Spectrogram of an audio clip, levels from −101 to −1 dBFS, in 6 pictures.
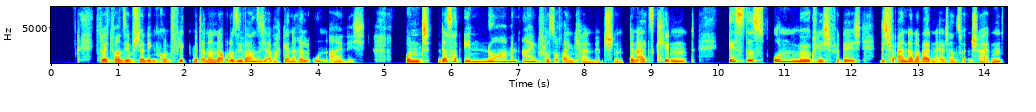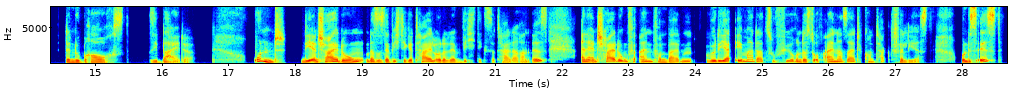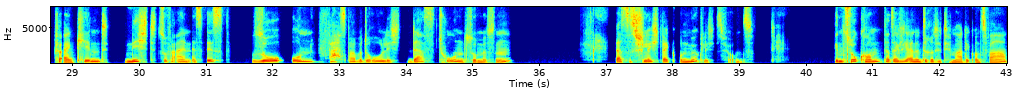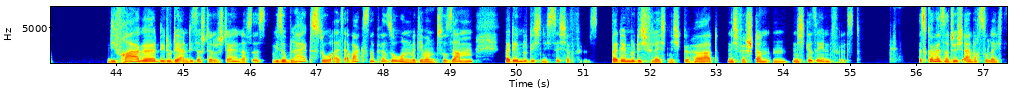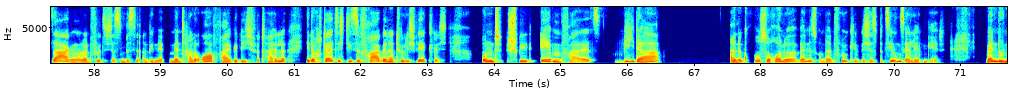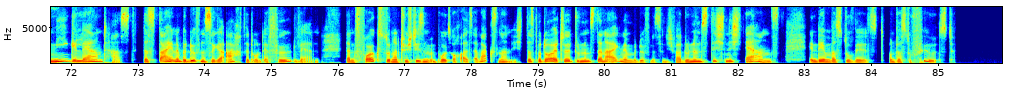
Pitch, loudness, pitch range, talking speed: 175 Hz, -19 LUFS, 160-205 Hz, 165 wpm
